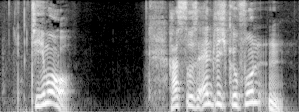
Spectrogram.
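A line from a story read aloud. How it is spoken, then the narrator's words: Father calling from kitchen. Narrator (German): ruft Papa aus der Küche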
